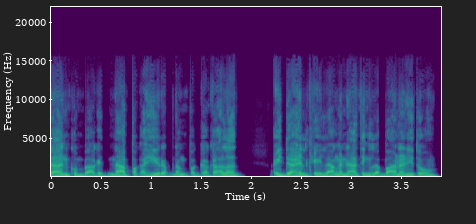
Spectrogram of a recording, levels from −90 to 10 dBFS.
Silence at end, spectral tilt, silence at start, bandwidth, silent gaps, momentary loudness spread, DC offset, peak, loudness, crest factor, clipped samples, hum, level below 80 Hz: 0 s; -6 dB/octave; 0 s; 15.5 kHz; none; 4 LU; under 0.1%; -8 dBFS; -25 LUFS; 16 dB; under 0.1%; none; -42 dBFS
